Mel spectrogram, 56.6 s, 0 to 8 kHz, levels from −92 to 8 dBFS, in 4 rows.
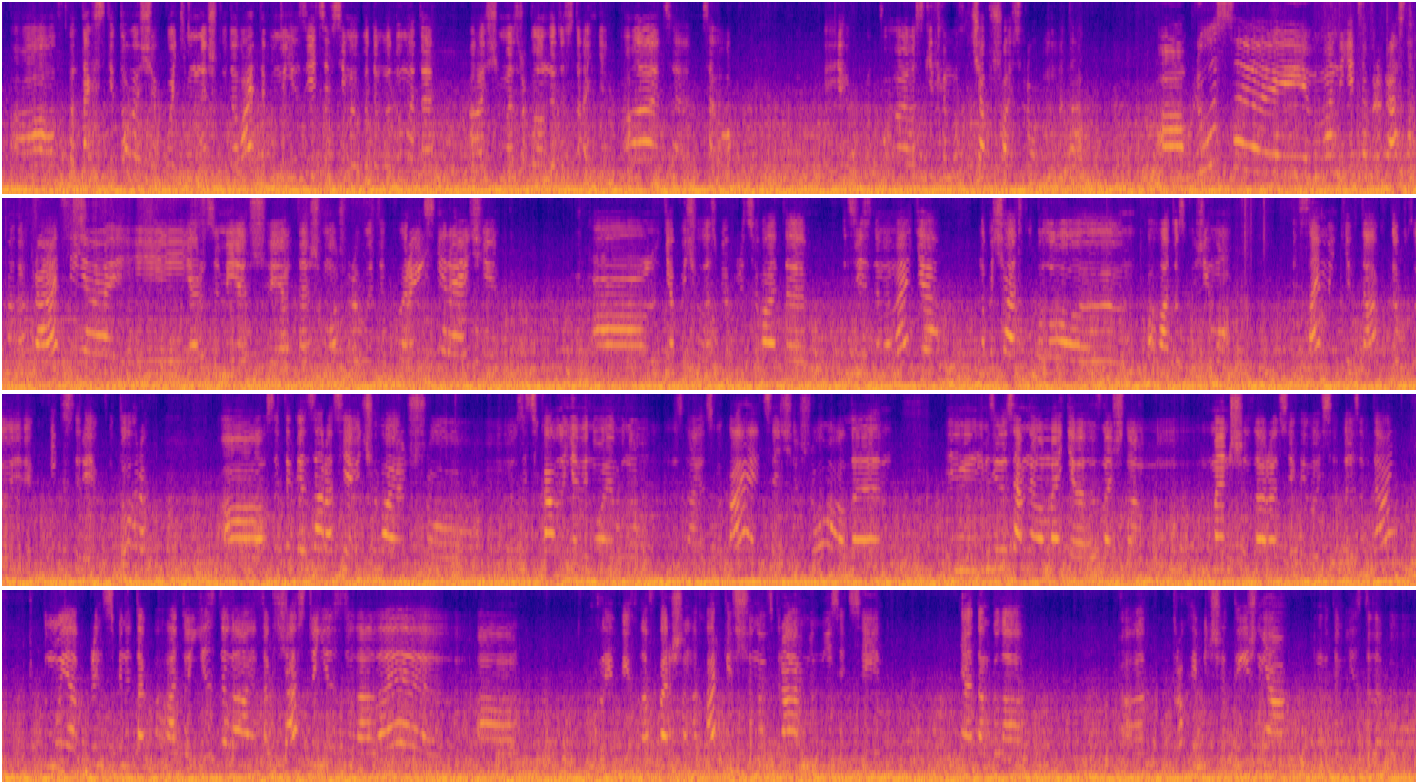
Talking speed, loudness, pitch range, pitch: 130 wpm, -19 LUFS, 80-95 Hz, 90 Hz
